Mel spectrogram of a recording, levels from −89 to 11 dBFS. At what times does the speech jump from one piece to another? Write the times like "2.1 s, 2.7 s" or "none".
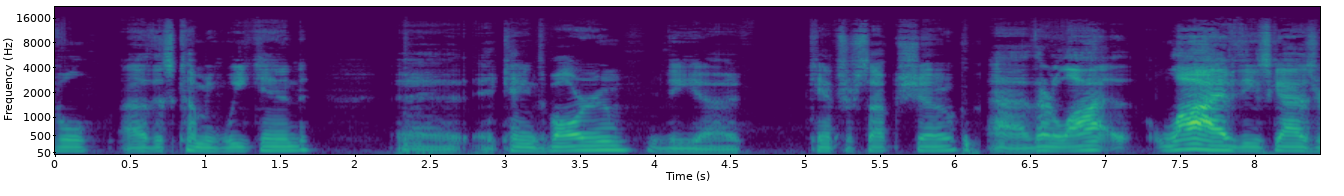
6.2 s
